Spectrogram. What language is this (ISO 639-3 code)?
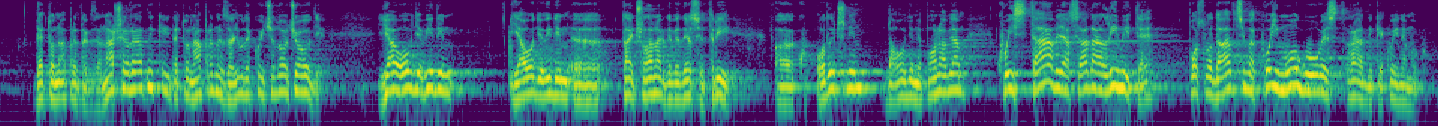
hrv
